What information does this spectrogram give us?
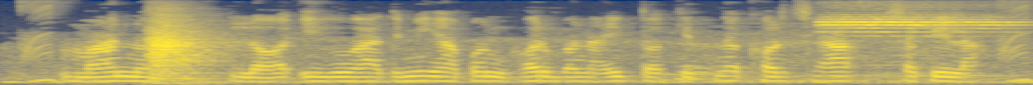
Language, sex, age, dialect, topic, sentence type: Bhojpuri, female, 18-24, Southern / Standard, banking, statement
